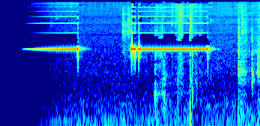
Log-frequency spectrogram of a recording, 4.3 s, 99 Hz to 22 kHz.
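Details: Chamberlain/LiftMaster 888LM MyQ door opener control unit 041A7928-3: long high-pitched beeps about every two seconds caused by failed backup capacitors; fix is soldering in one or two new 1 F 2.7 V capacitors.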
